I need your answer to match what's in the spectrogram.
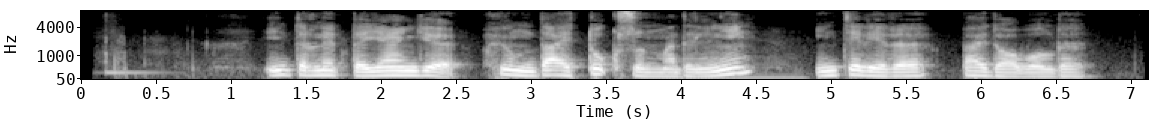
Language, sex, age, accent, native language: Uzbek, male, under 19, Andijon, Uzbek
